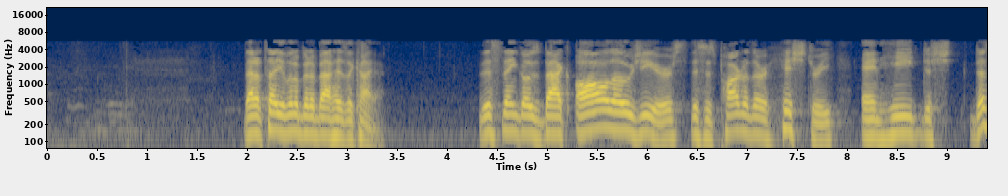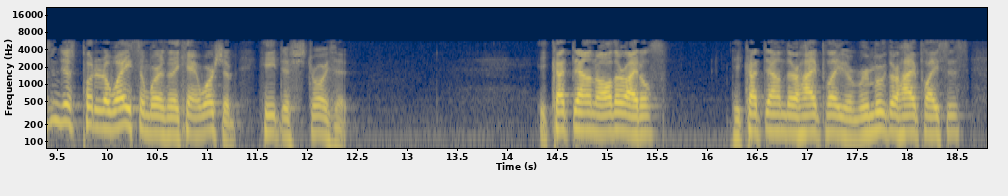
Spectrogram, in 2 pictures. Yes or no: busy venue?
no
